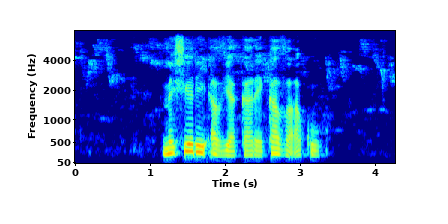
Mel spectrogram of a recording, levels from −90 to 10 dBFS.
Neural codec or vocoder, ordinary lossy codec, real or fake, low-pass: none; AAC, 48 kbps; real; 7.2 kHz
